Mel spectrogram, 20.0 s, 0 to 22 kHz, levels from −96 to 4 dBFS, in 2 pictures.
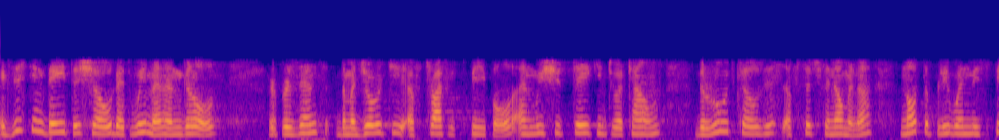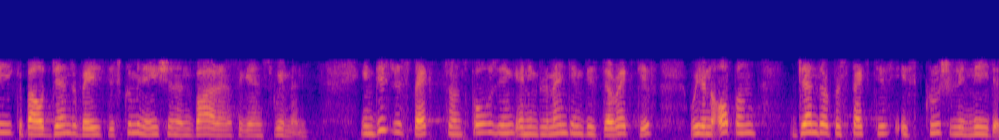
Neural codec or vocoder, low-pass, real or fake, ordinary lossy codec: vocoder, 44.1 kHz, 128 mel bands every 512 samples, BigVGAN v2; 3.6 kHz; fake; Opus, 32 kbps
